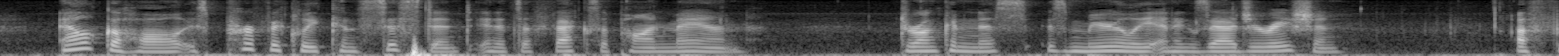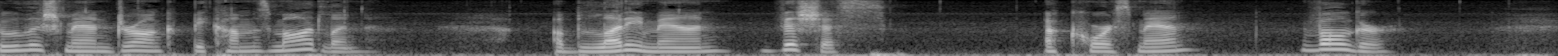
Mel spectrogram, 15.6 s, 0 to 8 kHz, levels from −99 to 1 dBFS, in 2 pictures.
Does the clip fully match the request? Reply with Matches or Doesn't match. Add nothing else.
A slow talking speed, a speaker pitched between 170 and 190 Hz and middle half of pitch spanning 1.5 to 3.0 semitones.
Matches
